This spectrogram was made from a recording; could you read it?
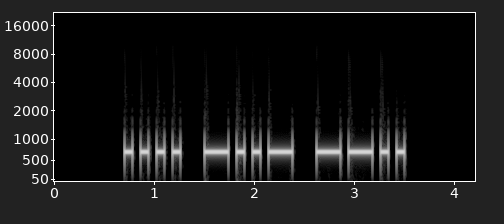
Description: Morse code, heard as a keyed tone, about 15 wpm, 700 Hz. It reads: HXZ
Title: USA Call Sign Postfixes - 3 Letters 15wpm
